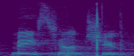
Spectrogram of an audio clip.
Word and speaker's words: Mei Xian Qiu: Ladies and gentlemen, Mei Xian Qiu. Did I say it right? Oh, that was pretty close. Mei Xian Qiu.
